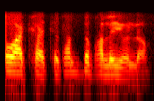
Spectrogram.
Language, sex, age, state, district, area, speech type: Bengali, male, 30-45, West Bengal, Darjeeling, rural, conversation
